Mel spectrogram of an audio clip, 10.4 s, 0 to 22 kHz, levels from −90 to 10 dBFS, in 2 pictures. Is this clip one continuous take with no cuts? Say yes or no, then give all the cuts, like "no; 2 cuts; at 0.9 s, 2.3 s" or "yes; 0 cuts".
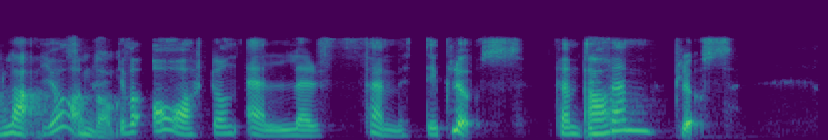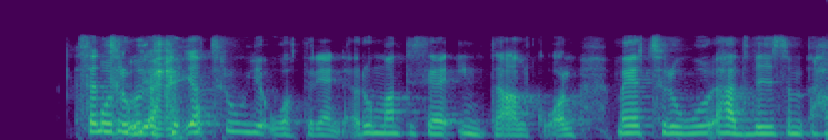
yes; 0 cuts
